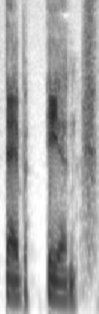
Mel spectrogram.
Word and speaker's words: Debian: He's the only person I know who puts the glottal stop in, but it's named after Deb and Ian, so it is Deb Ian.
